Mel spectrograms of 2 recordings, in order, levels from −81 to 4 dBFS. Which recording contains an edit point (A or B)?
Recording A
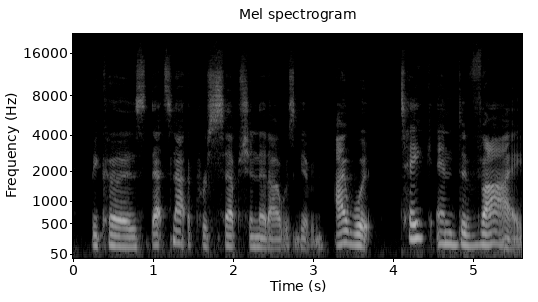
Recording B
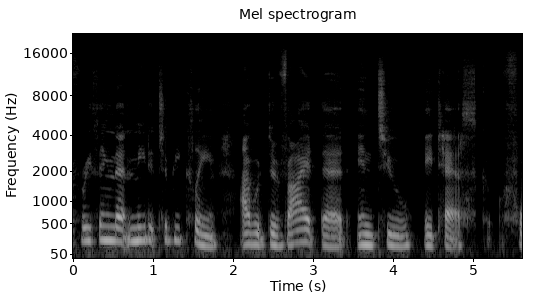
A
